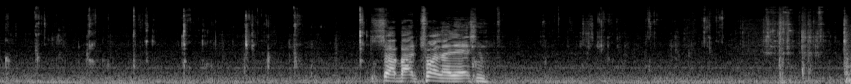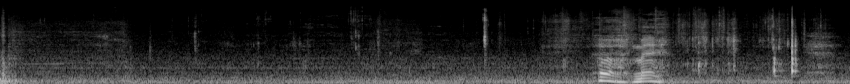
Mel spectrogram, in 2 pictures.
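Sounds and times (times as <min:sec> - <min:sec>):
chewing burger: 0:00.0 - 0:03.9, 0:04.7 - 0:07.5, 0:10.2 - 0:16.8
low hum inside car: 0:00.0 - 0:17.0.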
